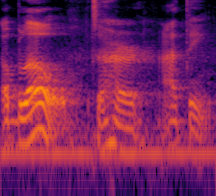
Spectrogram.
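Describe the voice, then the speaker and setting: A woman's voice: deep voice, expressive, slow pace, a little mellow, a little hiss or hum. A woman co-hosting a podcast, chatting casually about true crime in a blunt, colloquial way with plenty of swearing. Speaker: podcast co-host. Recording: echoey room.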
